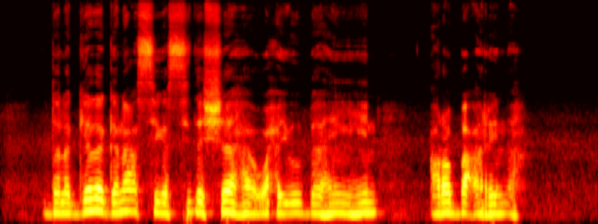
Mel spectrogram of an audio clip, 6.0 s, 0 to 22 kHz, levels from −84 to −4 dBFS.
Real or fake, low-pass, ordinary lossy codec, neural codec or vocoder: real; none; none; none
